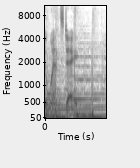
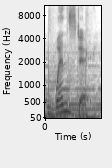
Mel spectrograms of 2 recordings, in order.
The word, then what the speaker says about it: Wednesday: We don't say Wednesday. We say Wednesday.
